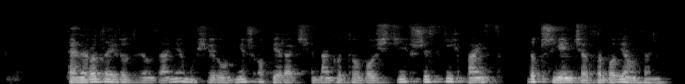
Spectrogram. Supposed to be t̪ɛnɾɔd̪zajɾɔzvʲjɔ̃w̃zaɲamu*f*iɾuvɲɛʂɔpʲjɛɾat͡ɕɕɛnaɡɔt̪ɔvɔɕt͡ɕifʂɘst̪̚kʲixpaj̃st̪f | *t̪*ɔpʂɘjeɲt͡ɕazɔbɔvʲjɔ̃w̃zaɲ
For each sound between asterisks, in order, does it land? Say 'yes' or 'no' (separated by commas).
no, no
